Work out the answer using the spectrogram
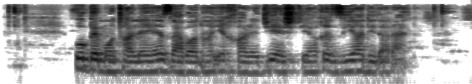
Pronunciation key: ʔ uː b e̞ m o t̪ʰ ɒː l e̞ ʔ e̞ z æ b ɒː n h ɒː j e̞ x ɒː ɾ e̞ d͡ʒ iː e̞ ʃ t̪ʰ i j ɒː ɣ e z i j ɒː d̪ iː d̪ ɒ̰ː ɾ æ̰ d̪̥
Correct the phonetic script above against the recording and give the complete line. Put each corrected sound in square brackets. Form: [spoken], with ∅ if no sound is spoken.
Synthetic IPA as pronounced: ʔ uː b e̞ m o t̪ʰ ɒː l e̞ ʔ e̞ z æ b ɒː n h ɒː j e̞ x ɒː ɾ e̞ d͡ʒ iː e̞ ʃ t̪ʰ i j ɒː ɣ e z i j ɒː d̪ iː d̪ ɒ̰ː ɾ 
